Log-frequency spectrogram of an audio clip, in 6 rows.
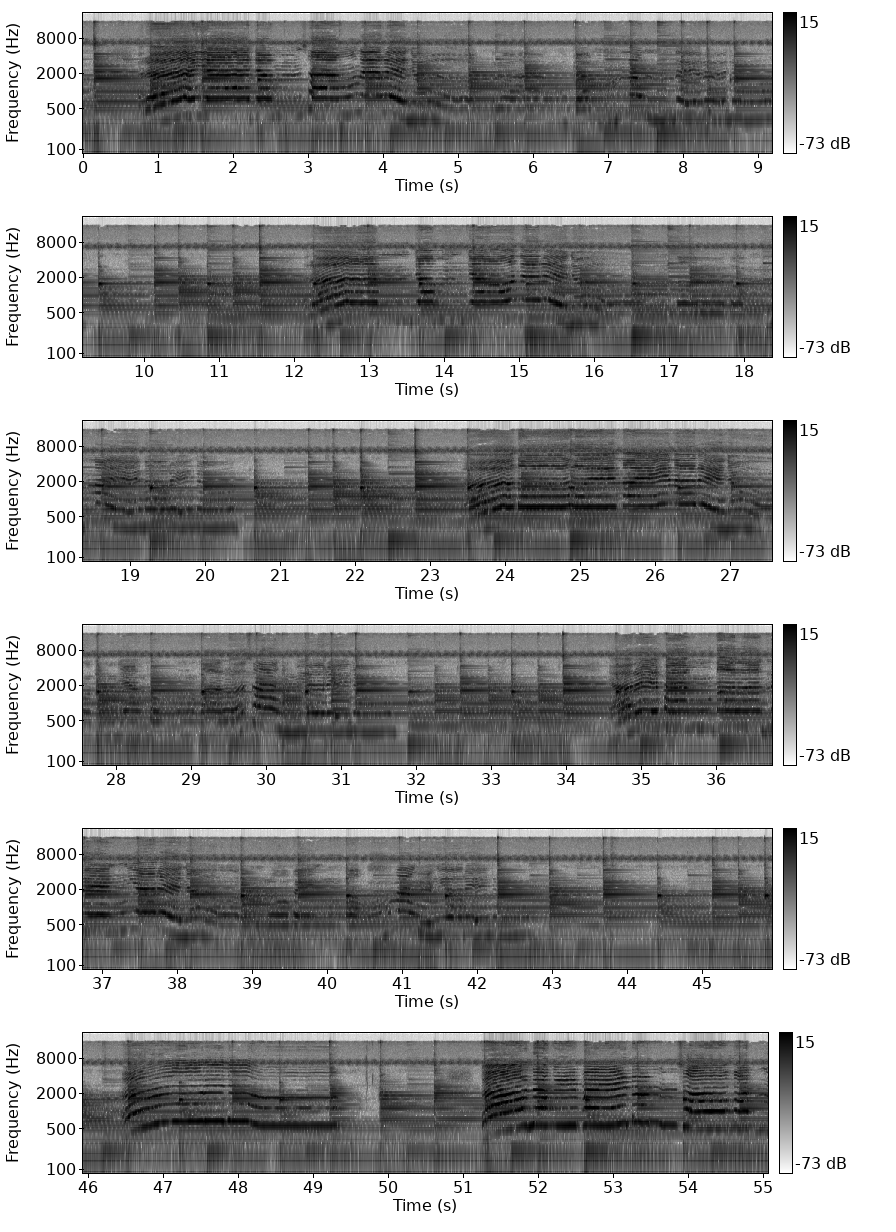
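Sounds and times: acoustic guitar: 0.0s - 55.0s.

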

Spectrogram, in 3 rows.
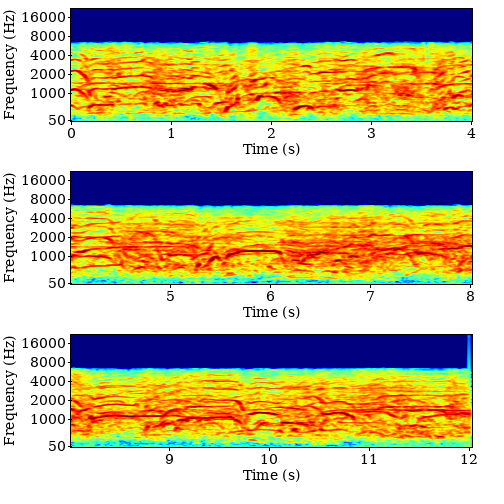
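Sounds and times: crowd screaming and shouting: 0.0s - 12.0s.

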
